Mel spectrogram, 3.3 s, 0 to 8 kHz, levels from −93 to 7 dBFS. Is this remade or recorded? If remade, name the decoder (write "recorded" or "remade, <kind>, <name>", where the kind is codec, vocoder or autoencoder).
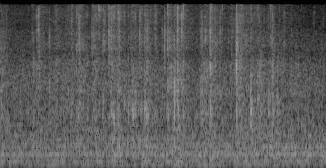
recorded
